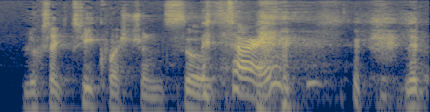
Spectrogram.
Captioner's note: laughs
